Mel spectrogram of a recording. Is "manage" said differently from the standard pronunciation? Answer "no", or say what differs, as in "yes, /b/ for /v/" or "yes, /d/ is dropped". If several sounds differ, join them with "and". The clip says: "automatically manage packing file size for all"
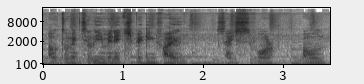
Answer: yes, /tʃ/ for /dʒ/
